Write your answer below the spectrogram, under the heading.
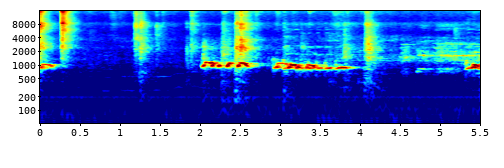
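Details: Zebra dove fighting call used as a training recording for birds: a few rapid trilled cooing phrases, short broken notes at first, then two longer trills back to back, with clicks and faint room noise between.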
